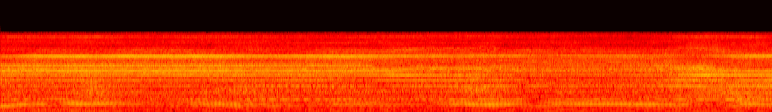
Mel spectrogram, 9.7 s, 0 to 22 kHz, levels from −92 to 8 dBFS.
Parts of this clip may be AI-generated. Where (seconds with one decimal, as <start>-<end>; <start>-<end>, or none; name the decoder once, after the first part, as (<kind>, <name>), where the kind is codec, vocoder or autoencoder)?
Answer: 7.9-8.8 (vocoder, BigVGAN v2)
